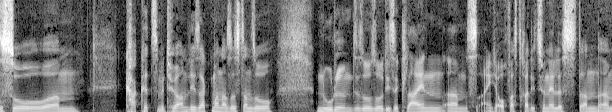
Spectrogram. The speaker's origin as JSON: {"language": "German", "country": "Switzerland", "said": "Es ist auch nicht so als Schweizer, dass man, obwohl die Schweiz sehr klein ist, aber es gibt dann auch sehr viele Skigebiete, dass man alles gesehen hat."}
